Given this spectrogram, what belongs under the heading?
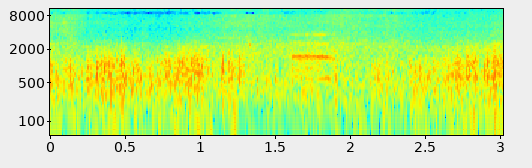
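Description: Wind blowing steadily over a sailing yacht at sea in about 14 knots of breeze north of the Spanish coast, a continuous loud rushing buffet against the microphone with no voices.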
